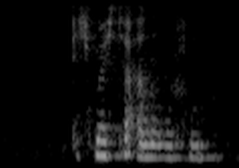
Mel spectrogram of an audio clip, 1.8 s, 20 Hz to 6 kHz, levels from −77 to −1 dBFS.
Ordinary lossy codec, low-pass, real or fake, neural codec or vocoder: none; 5.4 kHz; fake; vocoder, 22.05 kHz, 80 mel bands, WaveNeXt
